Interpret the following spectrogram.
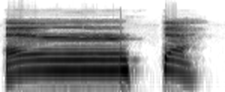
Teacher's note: لدينا نون ساكنة وبعدها حرف التاء، الحكم إخفاء حقيقي مع غنة كاملة مرققة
